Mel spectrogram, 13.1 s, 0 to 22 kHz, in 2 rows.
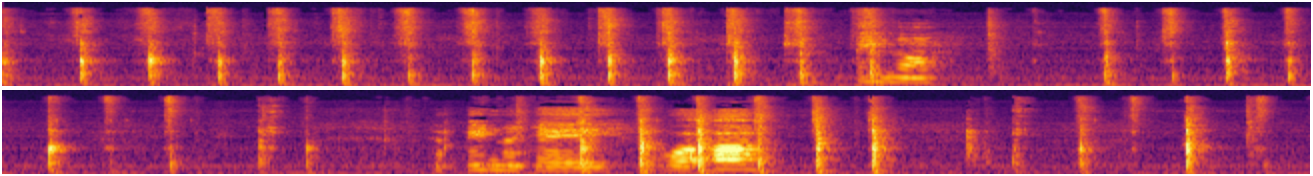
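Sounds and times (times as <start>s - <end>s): knife chopping on wooden board: 0.0s - 4.6s, 5.4s - 8.2s, 9.3s - 13.0s.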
